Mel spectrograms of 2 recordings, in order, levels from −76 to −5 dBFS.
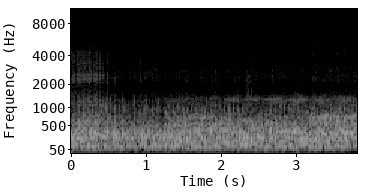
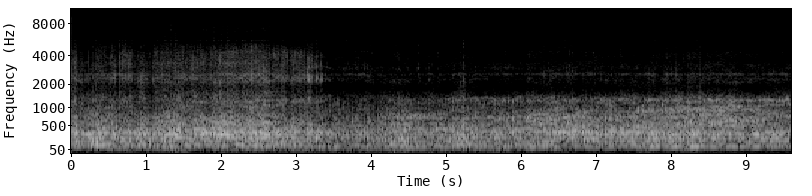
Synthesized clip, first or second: second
